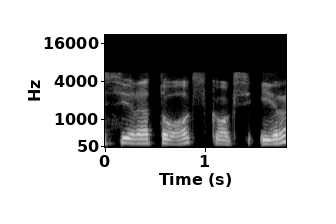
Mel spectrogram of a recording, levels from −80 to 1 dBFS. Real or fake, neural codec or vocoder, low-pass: real; none; 5.4 kHz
